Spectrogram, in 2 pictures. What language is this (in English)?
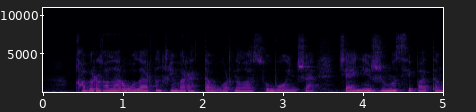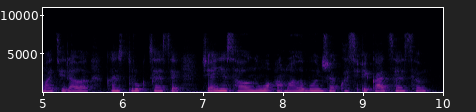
Kazakh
